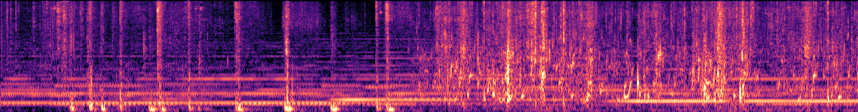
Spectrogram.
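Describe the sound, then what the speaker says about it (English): In the Kingdom Come: Deliverance video game, a horse wades through water, its hooves splashing and sloshing in an uneven rhythm over a steady, tonal game background hum. "Let's see if the horse can go across."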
